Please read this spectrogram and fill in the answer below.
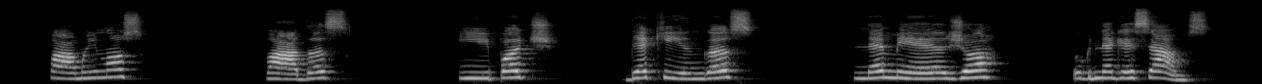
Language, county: Lithuanian, Šiauliai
